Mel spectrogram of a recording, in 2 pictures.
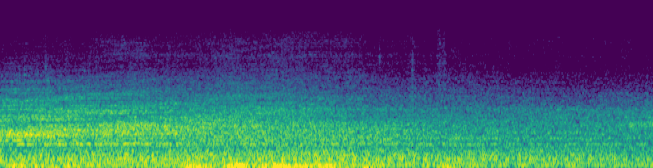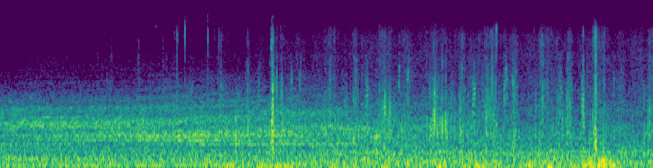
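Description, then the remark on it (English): Footsteps walk steadily along a hard road towards the fishing boats in a fishing town, a regular clopping rhythm set against a constant outdoor rumble, with a few sharper scuffs and clicks toward the end. “Let's walk along the road towards the fishing boats.”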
